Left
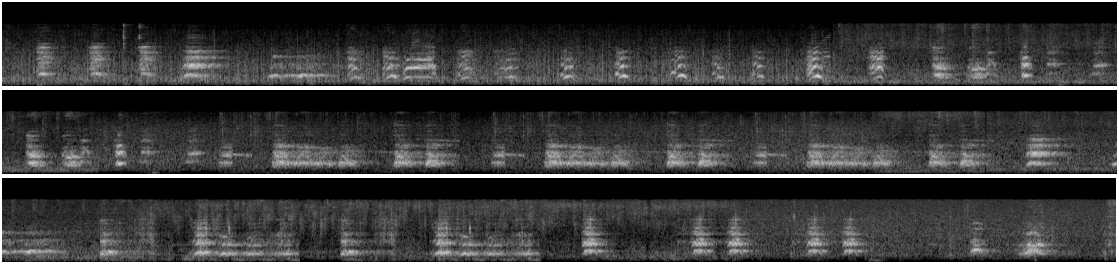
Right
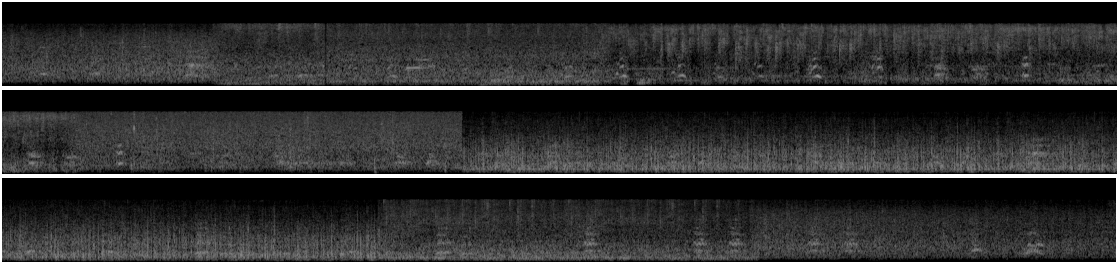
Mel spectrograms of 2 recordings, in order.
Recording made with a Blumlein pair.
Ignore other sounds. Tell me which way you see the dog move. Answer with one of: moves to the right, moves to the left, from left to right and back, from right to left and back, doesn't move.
doesn't move.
